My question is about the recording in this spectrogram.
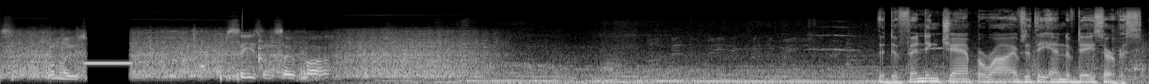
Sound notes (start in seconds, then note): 0.9 beep; 4.8 engine purring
